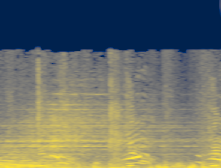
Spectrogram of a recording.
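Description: TV fight-scene soundtrack: background music with impact sound effects and short, high-pitched cries that rise and fall in pitch.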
